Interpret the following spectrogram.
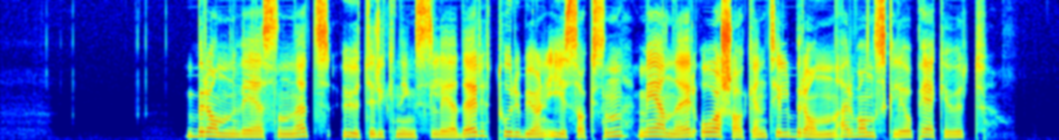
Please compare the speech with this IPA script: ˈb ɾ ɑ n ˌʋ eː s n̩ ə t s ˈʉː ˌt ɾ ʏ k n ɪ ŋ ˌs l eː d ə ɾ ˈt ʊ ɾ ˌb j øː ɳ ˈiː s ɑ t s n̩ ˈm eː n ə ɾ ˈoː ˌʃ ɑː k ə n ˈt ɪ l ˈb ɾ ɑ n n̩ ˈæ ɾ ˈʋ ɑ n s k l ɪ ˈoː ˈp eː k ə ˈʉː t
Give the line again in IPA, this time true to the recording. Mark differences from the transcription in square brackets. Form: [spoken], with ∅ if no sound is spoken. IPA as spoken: ˈb ɾ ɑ n ˌʋ eː s n̩ ə t s ˈʉː ˌt ɾ ʏ k n ɪ ŋ ˌs l eː d ə ɾ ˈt ʊ ɾ ˌb j øː ɳ ˈiː s ɑ [k] s n̩ ˈm eː n ə ɾ ˈoː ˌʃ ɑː k ə n ˈt ɪ l ˈb ɾ ɑ n n̩ [ˈæː] ɾ ˈʋ ɑ n s k l ɪ ˈoː ˈp eː k ə ˈʉː t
